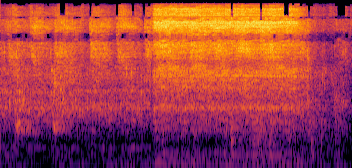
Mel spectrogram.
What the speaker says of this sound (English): I go ahead and just turn the hot water on and let her start filling it up.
